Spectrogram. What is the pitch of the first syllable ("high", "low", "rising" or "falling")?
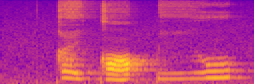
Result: falling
